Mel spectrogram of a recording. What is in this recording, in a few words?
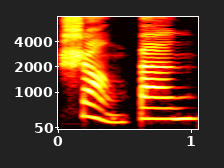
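"shangban", Mandarin Chinese, tone pairs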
